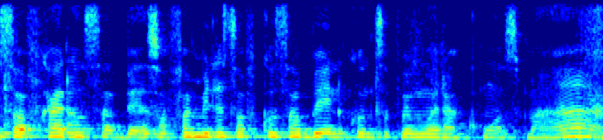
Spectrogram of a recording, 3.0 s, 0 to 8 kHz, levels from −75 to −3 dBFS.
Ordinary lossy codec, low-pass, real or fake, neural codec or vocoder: none; none; real; none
